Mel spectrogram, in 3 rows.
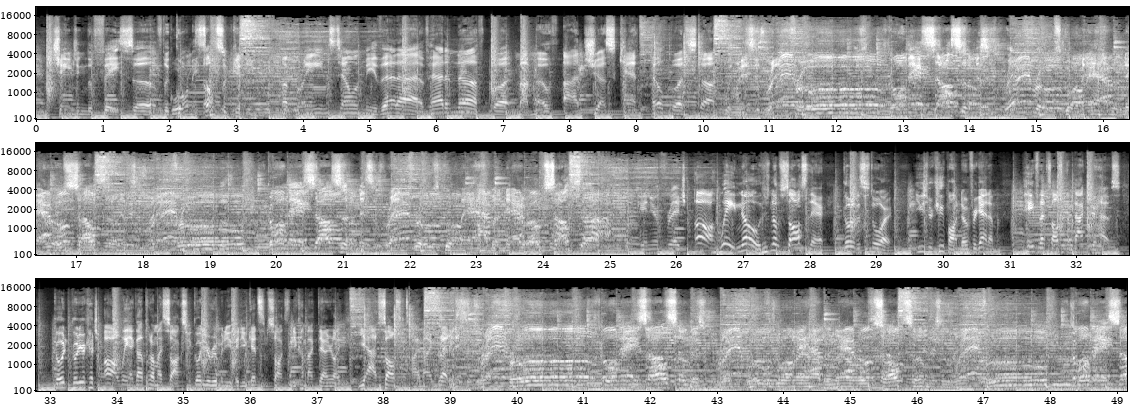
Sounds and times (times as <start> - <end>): Pop music: 0.0 - 28.1, 37.4 - 49.1
Jazz: 9.1 - 26.3.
